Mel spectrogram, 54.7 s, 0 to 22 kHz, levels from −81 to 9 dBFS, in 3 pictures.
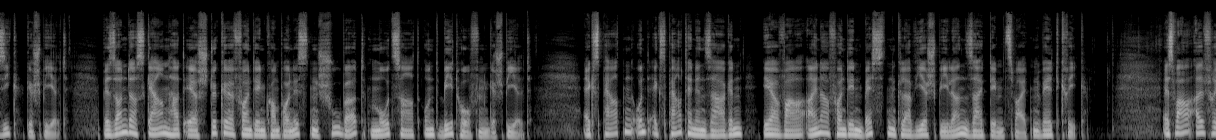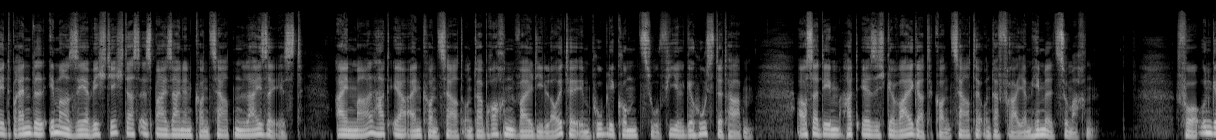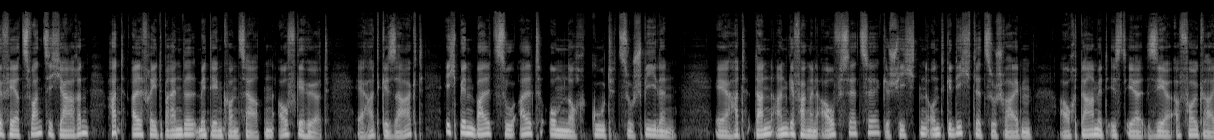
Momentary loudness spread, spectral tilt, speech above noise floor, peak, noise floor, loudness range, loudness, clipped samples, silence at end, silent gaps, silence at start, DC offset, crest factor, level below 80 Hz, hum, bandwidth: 8 LU; -5 dB/octave; 43 dB; -2 dBFS; -65 dBFS; 3 LU; -22 LUFS; under 0.1%; 0 s; none; 0 s; under 0.1%; 20 dB; -40 dBFS; none; 16.5 kHz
